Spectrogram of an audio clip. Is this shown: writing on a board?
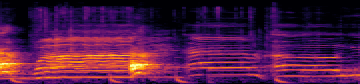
no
